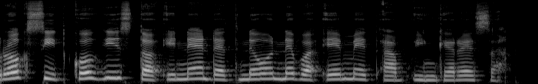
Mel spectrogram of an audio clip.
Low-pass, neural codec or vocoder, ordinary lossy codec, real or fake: none; vocoder, 44.1 kHz, 128 mel bands every 256 samples, BigVGAN v2; none; fake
